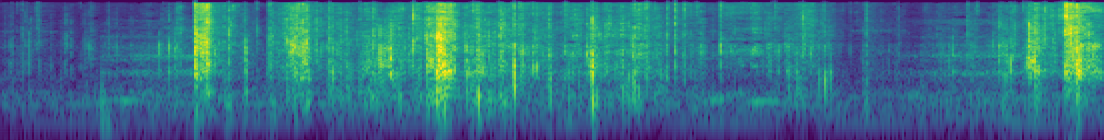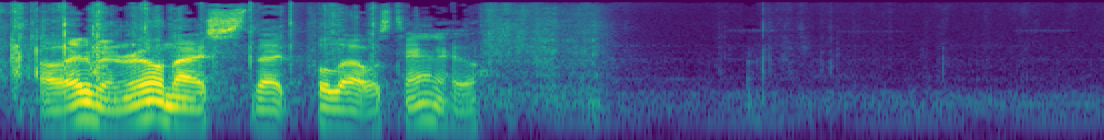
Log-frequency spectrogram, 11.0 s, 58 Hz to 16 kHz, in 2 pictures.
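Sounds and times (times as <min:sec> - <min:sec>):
trading cards crinkling and rustling: 0:00.0 - 0:08.6.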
